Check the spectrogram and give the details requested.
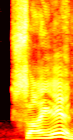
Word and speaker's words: Cyan: Cyan? Cyan, yes, Yeah.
